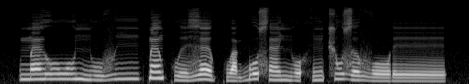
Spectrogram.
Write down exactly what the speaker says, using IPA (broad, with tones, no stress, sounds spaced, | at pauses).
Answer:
m ɛ̃˧ ɣ u˧ w u˧ ɲ u˨ v iː˧ k͡p ɛ̃˦ kʷ e˨ ɣ ɛ˦˨ kʷ a˨ ɡ͡b o˦ s ɛ̃˧ ɲ o˨ h ĩ˧ t͡ʃ u˦ z ə˧ v oː˨ ɾ eː˨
